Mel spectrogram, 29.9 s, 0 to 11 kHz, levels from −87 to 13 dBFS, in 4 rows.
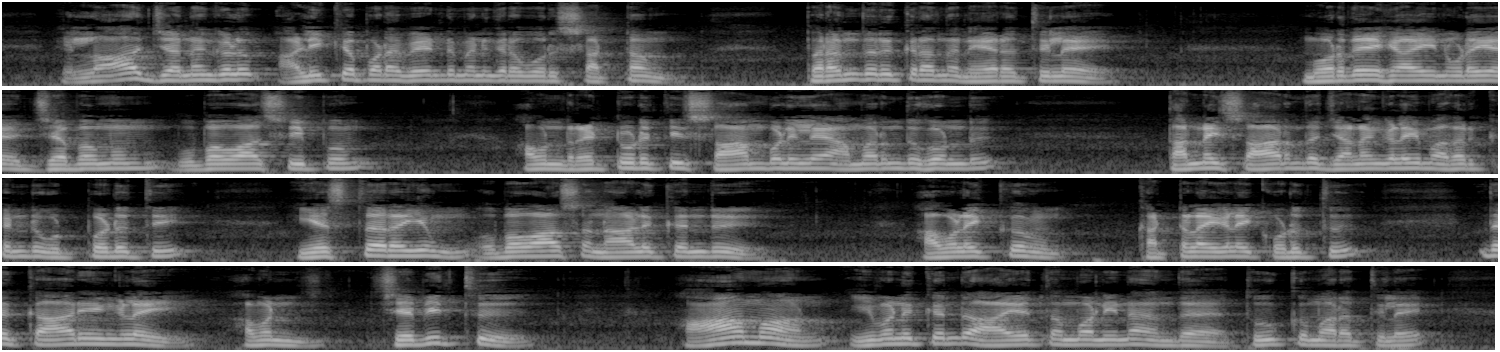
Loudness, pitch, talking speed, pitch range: -21 LUFS, 145 Hz, 80 wpm, 125-160 Hz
